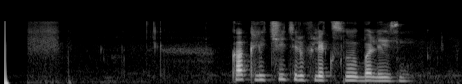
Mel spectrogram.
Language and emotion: Russian, neutral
